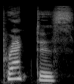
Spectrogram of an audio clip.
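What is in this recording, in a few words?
"practise", US English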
